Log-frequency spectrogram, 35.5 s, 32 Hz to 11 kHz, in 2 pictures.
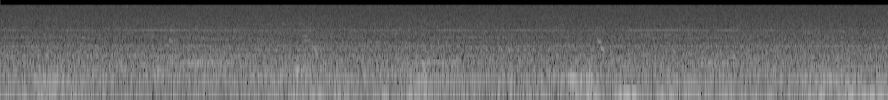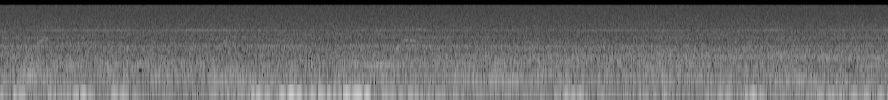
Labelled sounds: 25.8	26.1	humpback whale, 0.96 to 1.1 kHz

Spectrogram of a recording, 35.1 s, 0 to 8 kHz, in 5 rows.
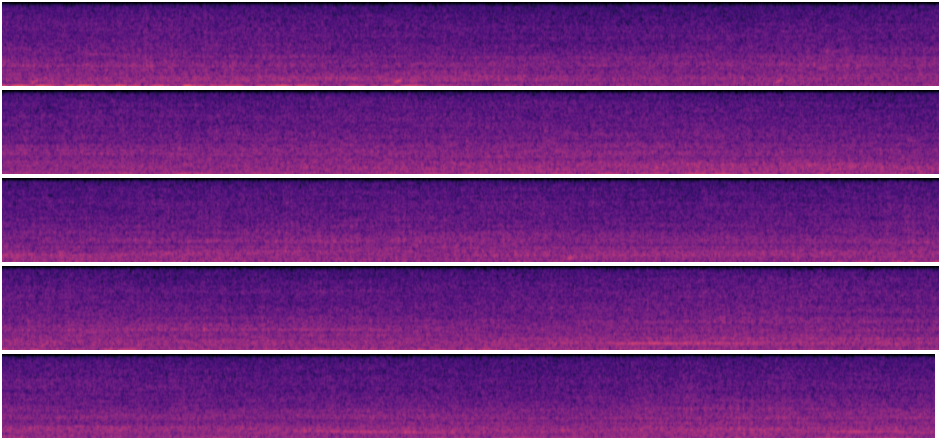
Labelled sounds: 11.5	11.7	humpback whale, 3.6 to 3.9 kHz

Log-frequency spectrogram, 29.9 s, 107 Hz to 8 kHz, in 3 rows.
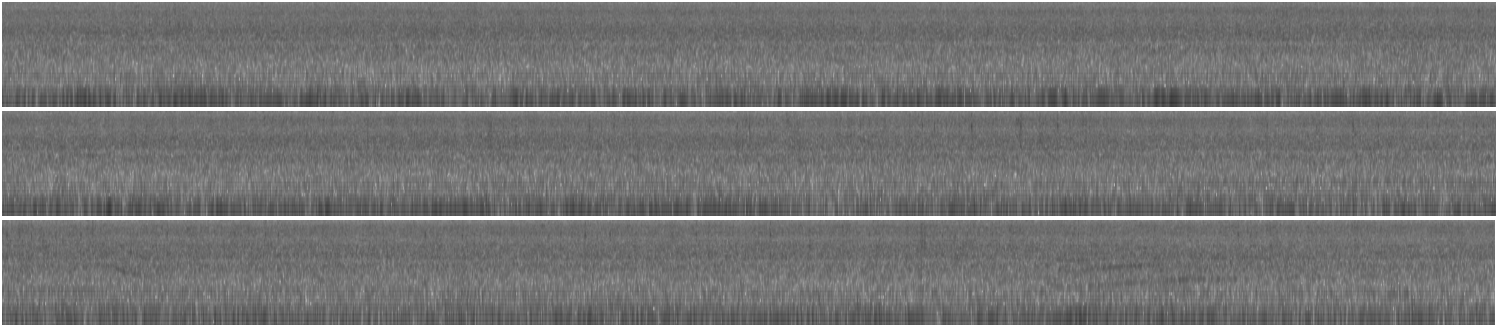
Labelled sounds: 27.2	27.6	killer whale, Bigg's (transient), 1.1 to 1.2 kHz

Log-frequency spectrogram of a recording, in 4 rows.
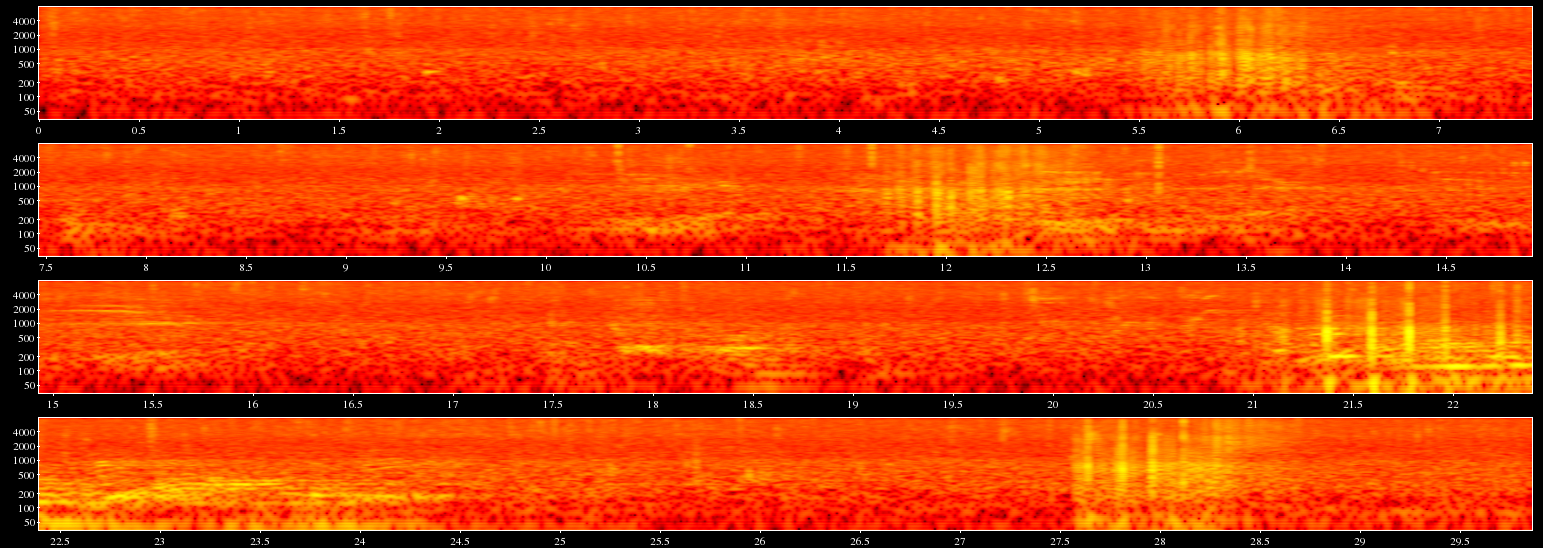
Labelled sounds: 15.0	15.5	humpback whale, 1.6 to 2.5 kHz
20.7	21.0	humpback whale, 1.6 to 2.0 kHz

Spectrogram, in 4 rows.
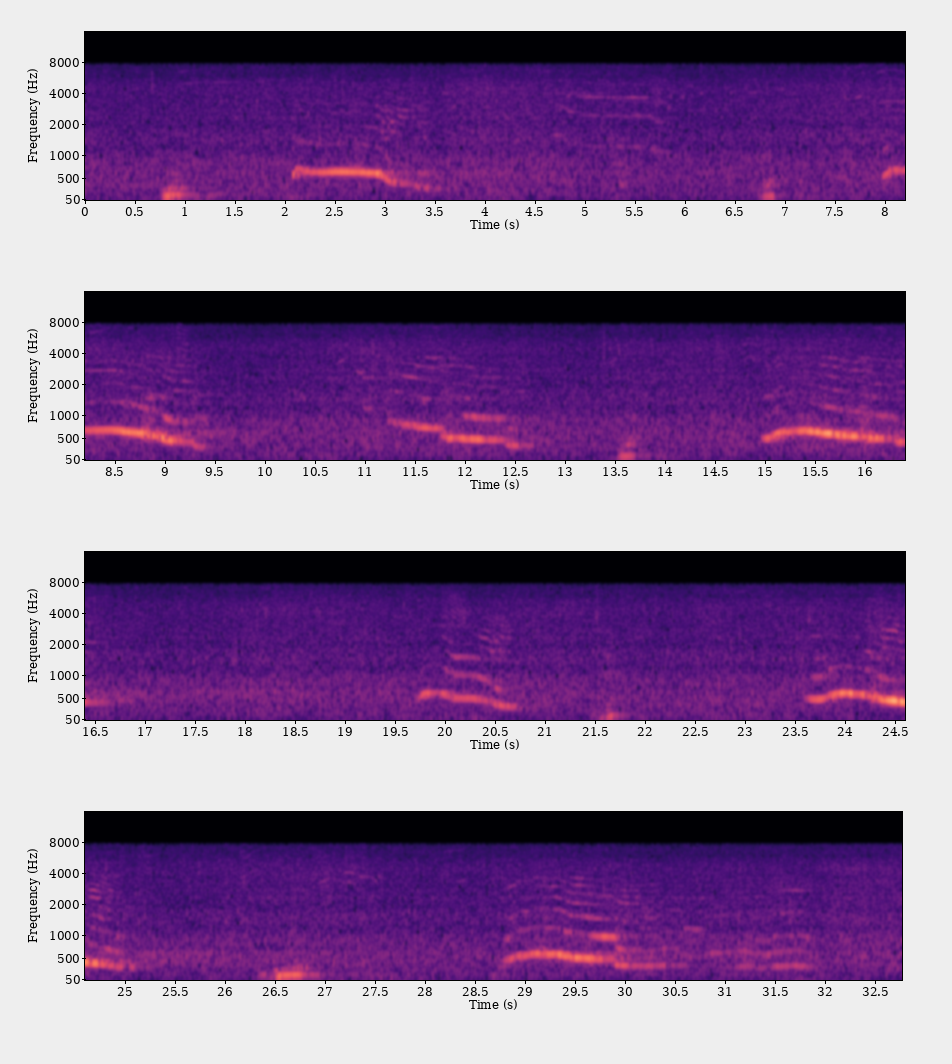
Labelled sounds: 1.0	1.6	Pacific white-sided dolphin, 4.8 to 5.2 kHz
2.8	3.2	humpback whale, 1.6 to 2.4 kHz
4.8	5.7	humpback whale, 1.1 to 4.0 kHz
7.9	8.3	Pacific white-sided dolphin, 3.2 to 3.4 kHz
7.9	9.3	humpback whale, 0.81 to 6.8 kHz
11.2	12.4	humpback whale, 0.78 to 3.7 kHz
15.4	16.7	humpback whale, 0.84 to 5.9 kHz
19.9	20.7	humpback whale, 0.78 to 2.5 kHz
23.6	24.9	humpback whale, 0.88 to 2.8 kHz
28.8	30.8	humpback whale, 0.81 to 3.8 kHz
31.5	31.8	humpback whale, 2.6 to 2.9 kHz

